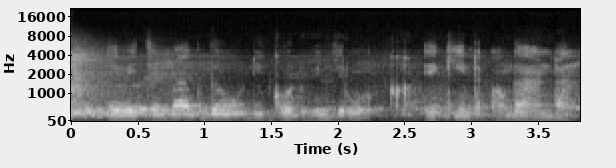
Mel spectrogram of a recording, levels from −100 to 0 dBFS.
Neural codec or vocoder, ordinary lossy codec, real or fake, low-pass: vocoder, 44.1 kHz, 128 mel bands, Pupu-Vocoder; none; fake; 19.8 kHz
